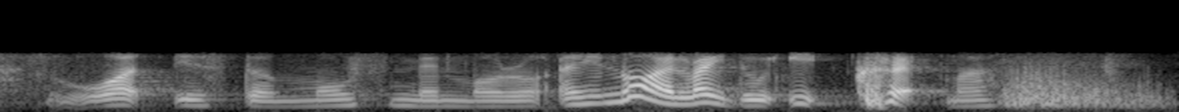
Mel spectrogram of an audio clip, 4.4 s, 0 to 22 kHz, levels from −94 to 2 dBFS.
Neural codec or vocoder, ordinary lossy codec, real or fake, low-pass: none; none; real; 3.6 kHz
